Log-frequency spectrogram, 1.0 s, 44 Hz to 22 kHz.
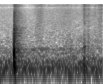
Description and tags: Tap On Shoulder 2
close, closed, closing, door, hit, metallic, open, percussive, shoulder, wood, wooden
